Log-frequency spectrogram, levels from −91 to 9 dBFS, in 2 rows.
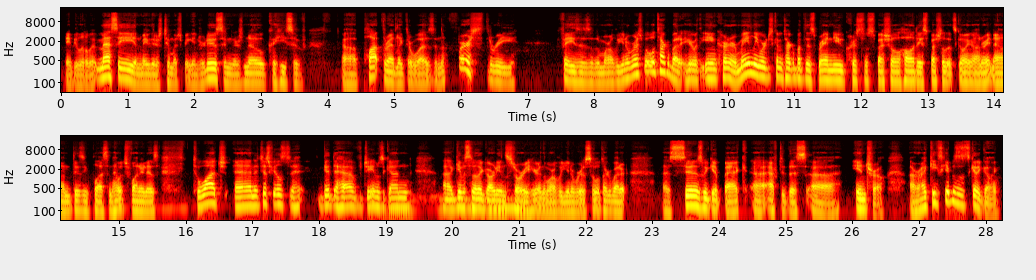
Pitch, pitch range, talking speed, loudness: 120 Hz, 105-140 Hz, 240 wpm, -20 LUFS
